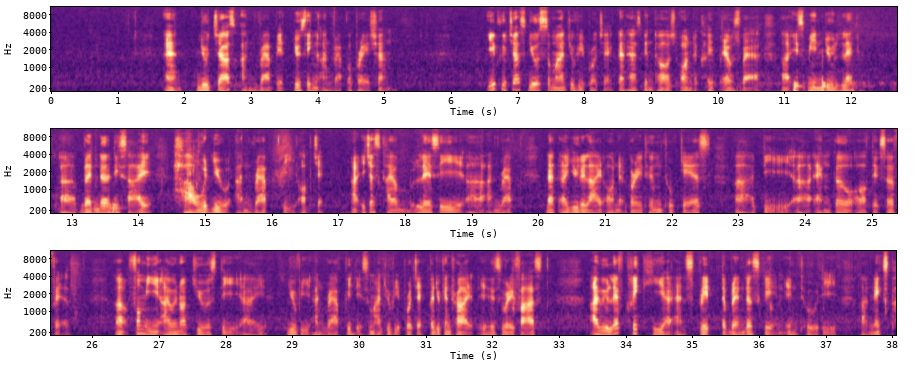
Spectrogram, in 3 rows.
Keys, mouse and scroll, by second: 2.3 a, 3.4-6.4 drag, 22.8 click, 28.0 click, 31.2-32.2 shift+middle drag, 34.1 click, 36.4 shift+middle click, 36.9 shift+scroll down 1, 37.1 scroll up 4.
